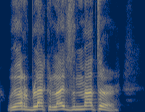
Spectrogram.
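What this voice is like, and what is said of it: Deliberately bad put-on accent. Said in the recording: “sorry about the horrible, horrible accent impersonation.”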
